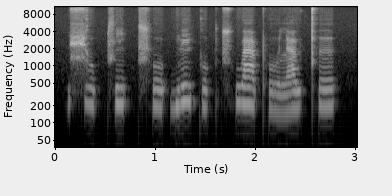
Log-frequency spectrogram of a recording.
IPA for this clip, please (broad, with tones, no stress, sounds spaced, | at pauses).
ɕ o˨ p̚ s ĩ˨ t̚ t͡sʰ o˨ ʔ b ẽ˥˧ k o˨ k̚ t͡sʰ w a˥˧ pʰ o˨˩ l a˦ w t̪ʰ ə˦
